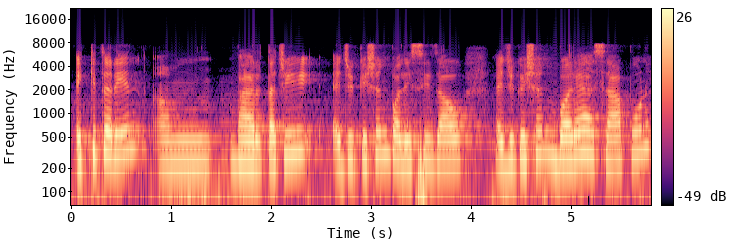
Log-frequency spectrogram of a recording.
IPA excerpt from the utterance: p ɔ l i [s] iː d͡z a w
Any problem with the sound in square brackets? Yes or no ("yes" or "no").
no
